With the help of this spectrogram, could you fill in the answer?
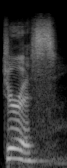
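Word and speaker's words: juris: she has a jury jur how do you pronounce it is that jurus or jury jurus jurus okay I have an English major you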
